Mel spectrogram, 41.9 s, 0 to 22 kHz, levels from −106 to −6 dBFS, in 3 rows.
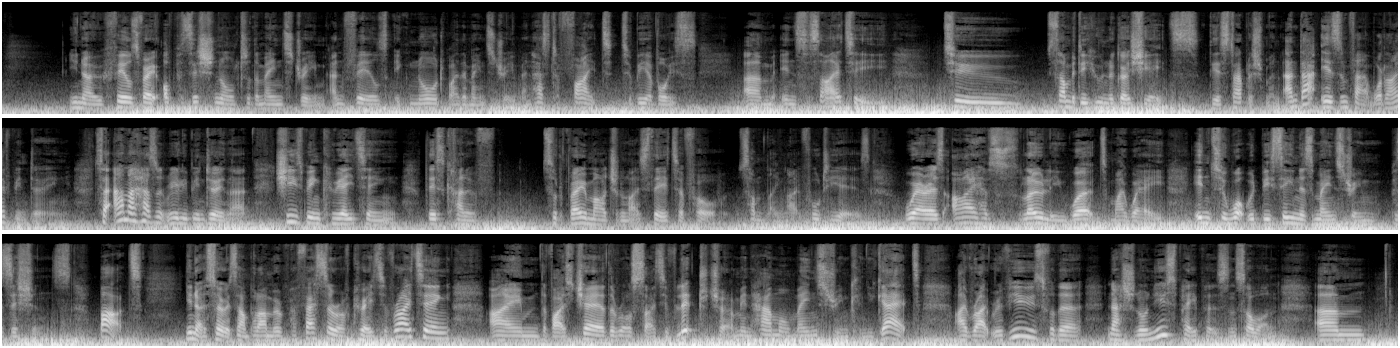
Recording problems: wind noise on the microphone; occasional gusts; 15 dB below the speech

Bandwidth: 15.5 kHz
